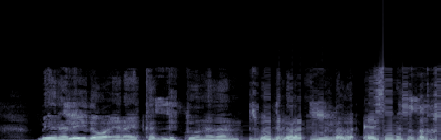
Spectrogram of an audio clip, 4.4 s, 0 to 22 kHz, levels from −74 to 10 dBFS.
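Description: From the start the treble sounds gritty and lispy, likely heavy HE-AAC compression whose rebuilt treble points to a very low bitrate near 12 kbps. From 2.31 s to the end at 4.41 s, the speech becomes a rigid metallic buzz at 200 Hz, a robotic sound likely from repeated short buffers standing in for most of the missing audio.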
